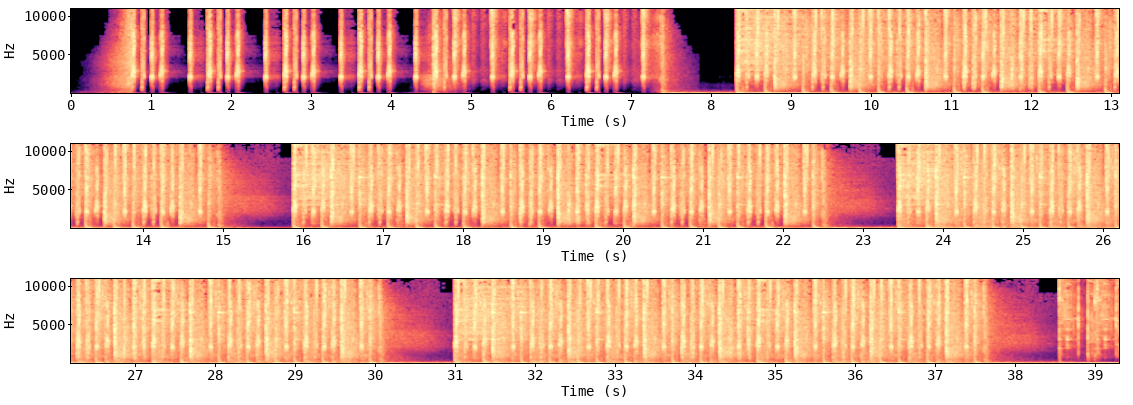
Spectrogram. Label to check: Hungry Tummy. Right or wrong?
Wrong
